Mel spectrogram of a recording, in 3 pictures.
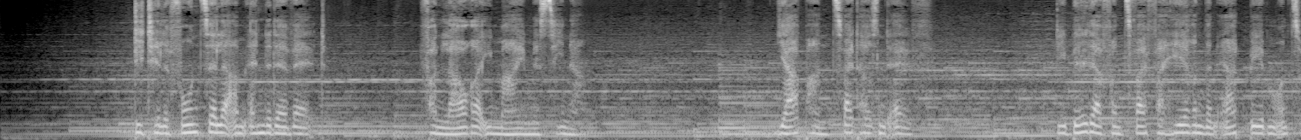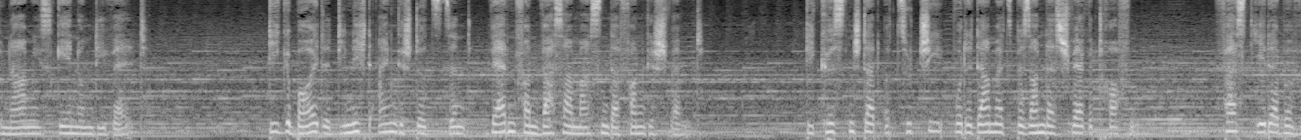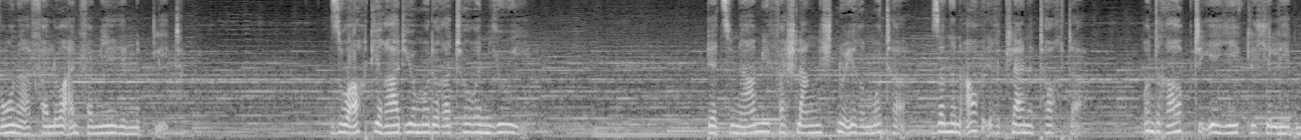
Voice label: german narration

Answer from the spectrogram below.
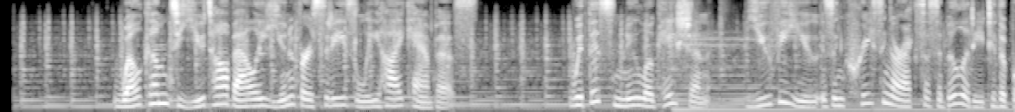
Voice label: english american real estate

